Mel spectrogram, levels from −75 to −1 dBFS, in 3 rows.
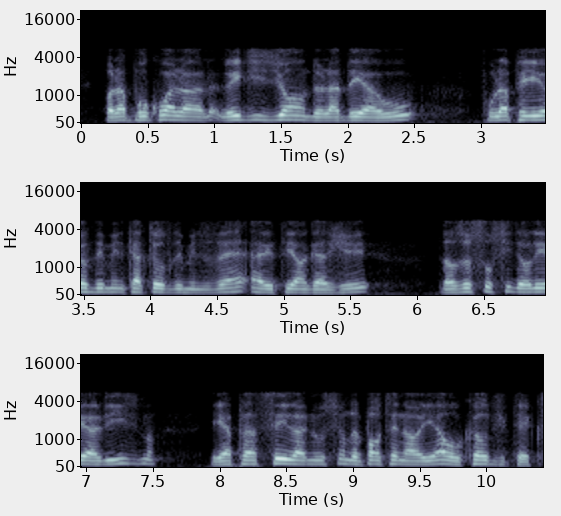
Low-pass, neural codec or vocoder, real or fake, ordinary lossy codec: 5.4 kHz; codec, 16 kHz in and 24 kHz out, 0.9 kbps, LongCat-Audio-Codec, fine tuned four codebook decoder; fake; Opus, 32 kbps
